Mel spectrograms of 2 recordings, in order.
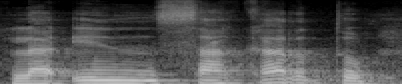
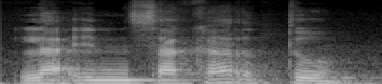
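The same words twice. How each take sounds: Both takes have the same delivery.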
